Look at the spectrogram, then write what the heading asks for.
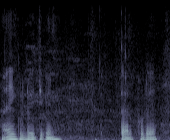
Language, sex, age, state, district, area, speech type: Bengali, male, 18-30, West Bengal, Malda, urban, spontaneous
